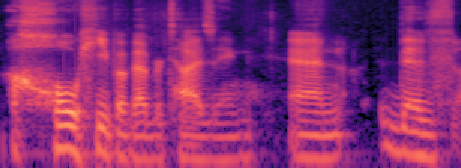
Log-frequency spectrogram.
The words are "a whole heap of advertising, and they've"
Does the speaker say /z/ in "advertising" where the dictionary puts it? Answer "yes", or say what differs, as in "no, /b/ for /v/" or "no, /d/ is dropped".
yes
